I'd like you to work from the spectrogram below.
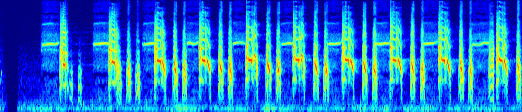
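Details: Partridge (tetar) repeating sharp, grating notes in a steady, rapid rhythm, several with a thin whistled tone and a squeaky dropping end, building from a quiet start into a continuous loud series.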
